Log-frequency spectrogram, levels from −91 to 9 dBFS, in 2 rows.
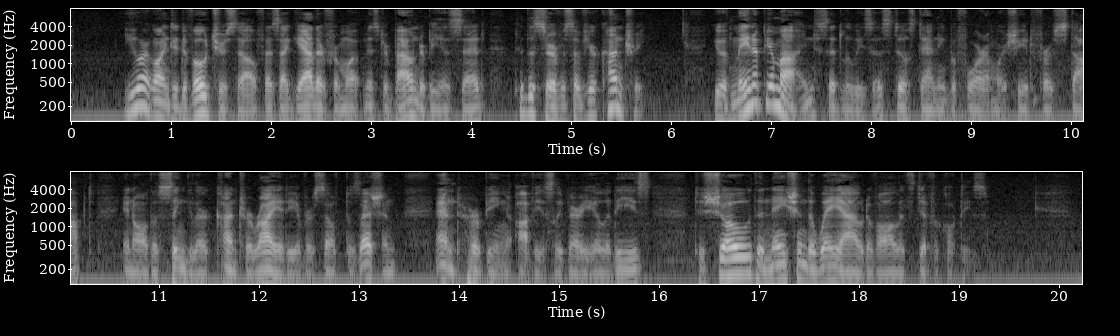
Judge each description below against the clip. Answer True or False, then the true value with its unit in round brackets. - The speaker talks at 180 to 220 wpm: True (190 wpm)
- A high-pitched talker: False (95 Hz)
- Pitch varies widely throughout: True (6.1 semitones)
